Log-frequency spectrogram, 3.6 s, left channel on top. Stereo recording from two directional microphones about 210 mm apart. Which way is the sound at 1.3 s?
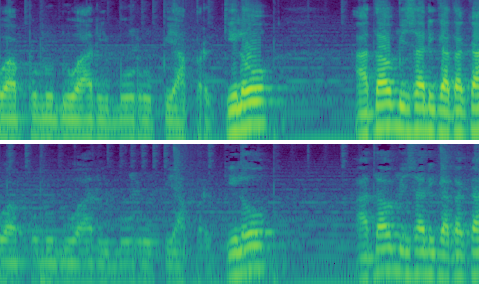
30° left (ahead or behind).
